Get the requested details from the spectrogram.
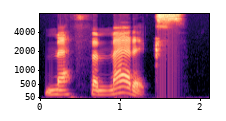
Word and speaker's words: mathematics: Na palavra inteira vai ficar mathematics. Mathematics. Outra observação é que o último ter de mathematics, nós pronunciamos com esse sonzinho meio parecido com D ou R.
